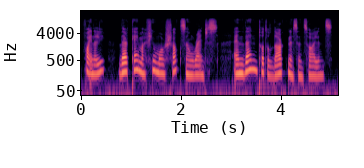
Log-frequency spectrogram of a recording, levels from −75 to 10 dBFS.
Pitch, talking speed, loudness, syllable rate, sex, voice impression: 190 Hz, 175 wpm, -20 LUFS, 5.1 syllables/s, female, slightly gender-neutral, slightly young, slightly weak, slightly clear, slightly halting, friendly, unique, kind, modest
